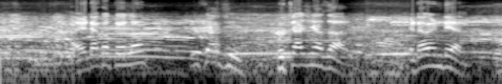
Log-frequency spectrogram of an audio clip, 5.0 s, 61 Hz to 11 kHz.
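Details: Market lowing from Sahiwal bull calves at the Ambari cattle market, Sylhet, Bangladesh, 2 October: deep, bending moos overlap one another, each swelling and sinking within about a second, with murmuring voices beneath.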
